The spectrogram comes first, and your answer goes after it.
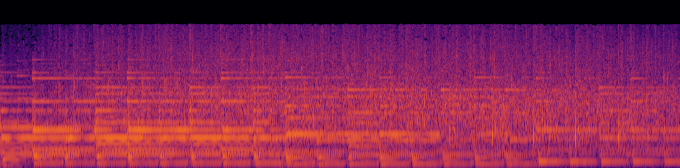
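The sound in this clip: Church audience applauding to welcome a guest speaker: steady clapping from many hands throughout, with music playing a repeated, stepping pattern of sustained notes underneath.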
